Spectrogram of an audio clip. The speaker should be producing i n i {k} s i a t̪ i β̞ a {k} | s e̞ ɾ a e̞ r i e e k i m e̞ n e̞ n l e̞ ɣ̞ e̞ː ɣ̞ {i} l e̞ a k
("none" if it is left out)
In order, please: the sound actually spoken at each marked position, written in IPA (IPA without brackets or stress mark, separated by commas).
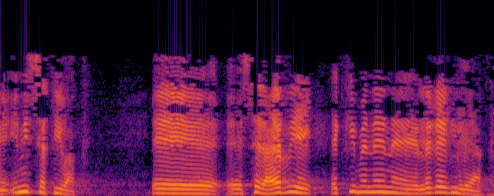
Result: none, k, i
